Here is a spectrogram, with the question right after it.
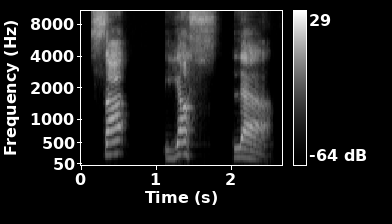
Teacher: सयस्ला, यहाँ पर फर्क करना है, सीन और स्वाद एक ही कलमे में है। सा यस्ला, स्वाद को पुर पढ़ेंगे, सीन को पुर नहीं पढ़ेंगे। अच्छा दोनों को तेज पढ़ेंगे।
